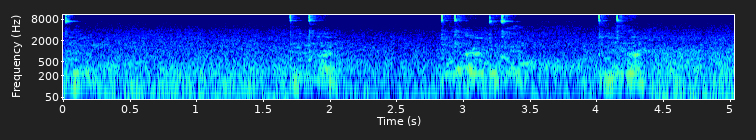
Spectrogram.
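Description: Faint computer mouse clicks in pairs and small clusters, picking lines one after another for AutoCAD's chamfer command.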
